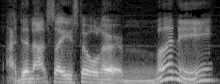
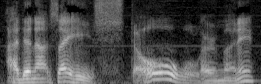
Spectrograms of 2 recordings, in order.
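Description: First: The word 'money' is stressed. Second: The word 'stole' is stressed. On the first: He took something of hers other than money. "suggests that he might have stolen something, but certainly not her money" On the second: He may have taken the money some other way, such as borrowing it. "Maybe he borrowed it, but certainly didn't steal it"

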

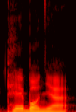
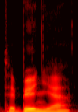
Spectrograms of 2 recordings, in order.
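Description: First: The stress is not on the second syllable. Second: The stress is on the second syllable. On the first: "So then we go from tebunya" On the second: "stress to penultimate"

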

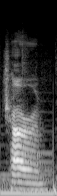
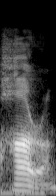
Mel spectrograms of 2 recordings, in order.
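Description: First: The name is said in a British-style pronunciation. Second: The name is said in a Greek-style pronunciation. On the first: "I am going to pronounce it the Hand of Charon" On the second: "in Greek, it's the Hand of Charon"

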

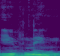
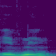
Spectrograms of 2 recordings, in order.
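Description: Both takes have the same delivery.

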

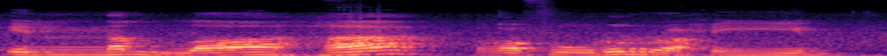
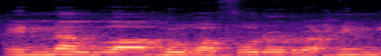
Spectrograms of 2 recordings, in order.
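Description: First: Allah ends with an 'a' vowel. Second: Allah ends with a 'u' vowel. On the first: The noun is in the accusative case after inna. The speaker calls it right. "बल्कि आप पढ़ोगे" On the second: The noun is treated as in the nominative case. The speaker calls it wrong. "ये नहीं पढ़ोगे"

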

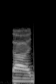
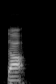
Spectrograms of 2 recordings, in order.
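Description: First: A plain t followed directly by a. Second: A glottal catch is added to the syllable. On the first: The speaker calls it right. "Harusnya ta. Bunyikan t, a" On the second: The speaker calls it wrong. "ada huruf hamzah, salah"

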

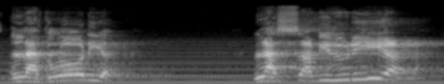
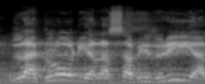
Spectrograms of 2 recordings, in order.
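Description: First: It is read slowly and deliberately. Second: It is read at normal speed.

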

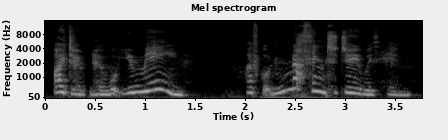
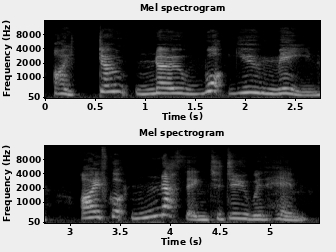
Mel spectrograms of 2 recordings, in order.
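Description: First: It is said at a quieter volume. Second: It is said at a louder volume.

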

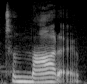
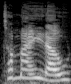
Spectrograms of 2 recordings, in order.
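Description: First: The middle vowel sounds like 'ah' in 'father'. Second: The middle vowel sounds like 'ay' in 'day'. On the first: This is how the speaker's own country says it. The speaker calls it right. "We call it tomato sauce" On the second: This is how Americans say it. The speaker calls it wrong. "Not tomato"

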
